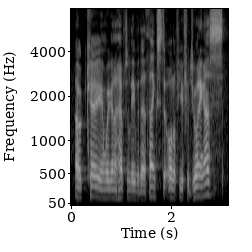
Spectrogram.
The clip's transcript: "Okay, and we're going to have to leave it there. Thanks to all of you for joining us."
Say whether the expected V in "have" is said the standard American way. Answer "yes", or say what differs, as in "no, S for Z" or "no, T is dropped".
no, F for V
